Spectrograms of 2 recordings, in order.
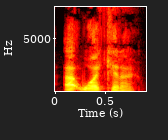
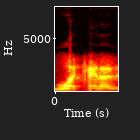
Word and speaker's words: Waikato: Waikato. And that right there is my put the boot in. I'm a big advocate of pronouncing our language correctly. Waikato is just on my eardrums. Keithy, Waikato, bro.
